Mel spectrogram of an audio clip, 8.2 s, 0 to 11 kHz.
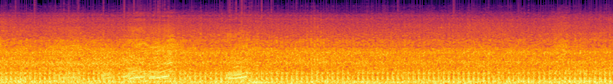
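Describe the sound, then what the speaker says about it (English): A KTM 690 motorcycle engine drones loudly and continuously while climbing a steep ascent, with a rough pulsing note and brief rising revs, dominating throughout. "That's a KTM 690, I think."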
